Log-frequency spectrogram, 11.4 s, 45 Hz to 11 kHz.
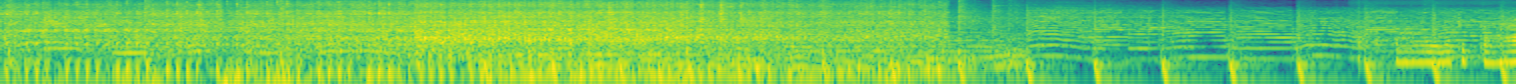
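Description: Wheel Horse 753 garden tractor engine, newly restored, runs steadily at a fast idle up close. A loud, even small-engine putter later breaks into a pulsing, rhythmic chug.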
